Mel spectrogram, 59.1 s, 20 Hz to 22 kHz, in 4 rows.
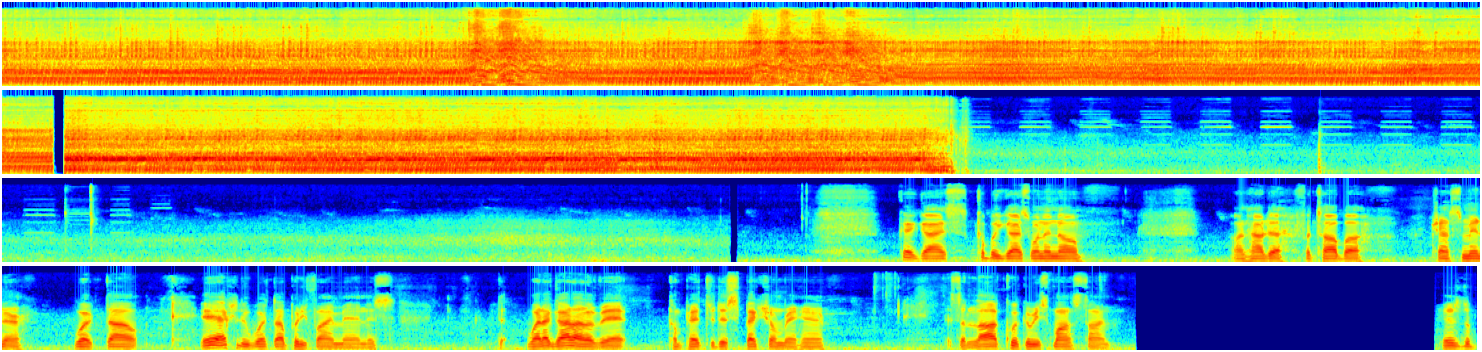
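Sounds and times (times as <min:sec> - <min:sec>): small two-stroke engine revving: 0:00.0 - 0:31.2
short electronic beeps: 0:24.5 - 0:31.4.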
